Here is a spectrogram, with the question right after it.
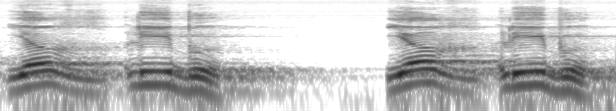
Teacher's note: terdapat huruf ba yang dibaca wakaf, maka kita pantulkan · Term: qalqalah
